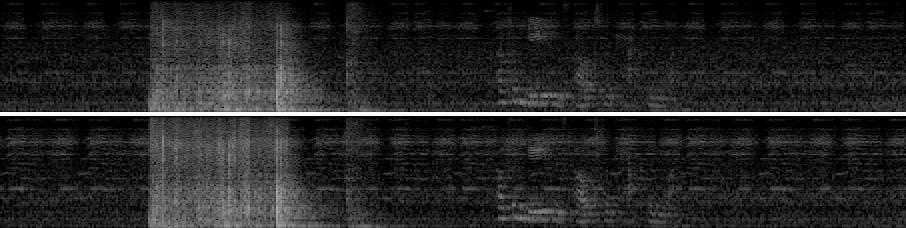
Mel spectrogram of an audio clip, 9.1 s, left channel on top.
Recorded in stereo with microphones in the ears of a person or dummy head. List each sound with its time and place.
1.5 s a zipper: 50° right (ahead or behind), 0.9 m
3.4 s keys jangling: 60° right (ahead or behind), 5.5 m
5.0 s a woman speaking: 30° right (ahead or behind), 2 m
